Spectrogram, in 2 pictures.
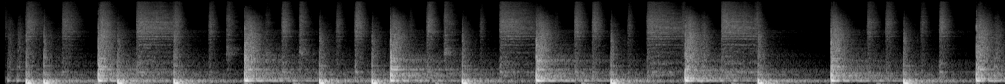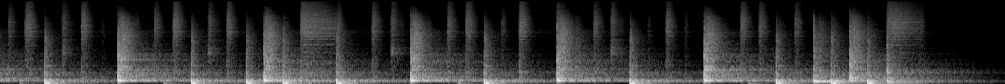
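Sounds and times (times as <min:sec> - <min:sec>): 
tank drum twang: 0:00.1 - 0:19.5.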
